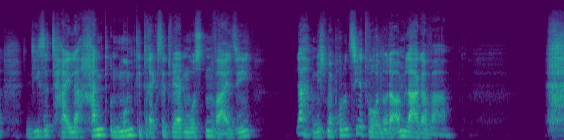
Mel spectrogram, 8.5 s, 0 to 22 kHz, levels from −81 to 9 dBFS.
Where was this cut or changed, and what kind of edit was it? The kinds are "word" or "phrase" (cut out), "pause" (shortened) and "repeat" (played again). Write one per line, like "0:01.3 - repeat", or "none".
none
